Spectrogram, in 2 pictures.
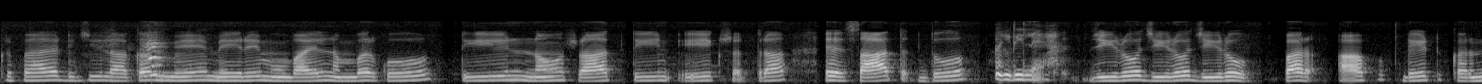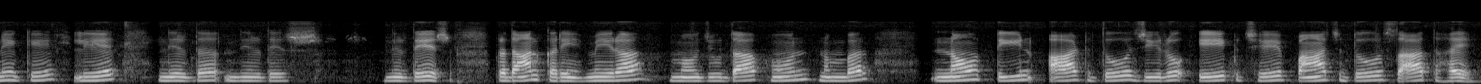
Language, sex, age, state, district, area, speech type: Hindi, female, 60+, Uttar Pradesh, Sitapur, rural, read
